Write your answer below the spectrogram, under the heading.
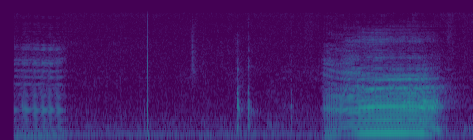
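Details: Highland calf at a Canadian homestead, escaped from its field and playing with a Basset Hound; a short moo, then a longer, louder, steady moo with a slight drop at the end, quiet background between.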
